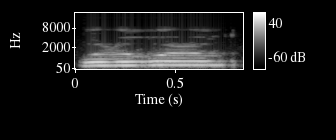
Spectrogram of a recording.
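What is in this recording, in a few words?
"wuruwuru", Nigerian Pidgin, female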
